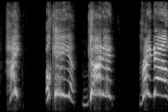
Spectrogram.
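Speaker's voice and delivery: loud, slow, high voice. Showing how you must answer your coaches at practice, in a loud voice. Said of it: "kind of like a military".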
